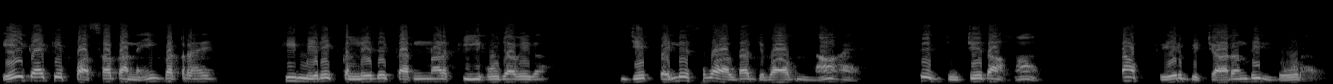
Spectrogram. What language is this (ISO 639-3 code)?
pan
